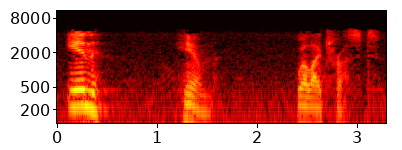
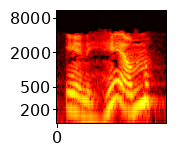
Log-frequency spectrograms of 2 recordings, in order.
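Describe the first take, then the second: First: The stress is on the word In. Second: The stress is on the word Him.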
